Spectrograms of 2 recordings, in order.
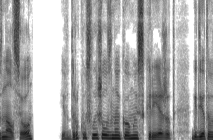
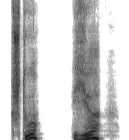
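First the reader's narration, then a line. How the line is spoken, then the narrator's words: Uncertain hesitant start. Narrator (Russian): неуверенно начал Ричард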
